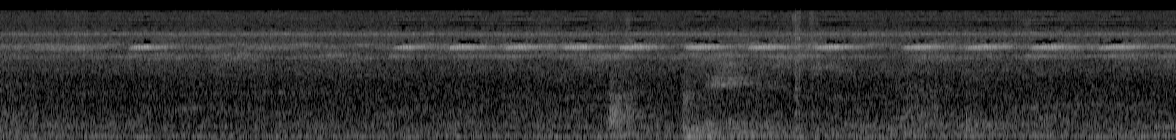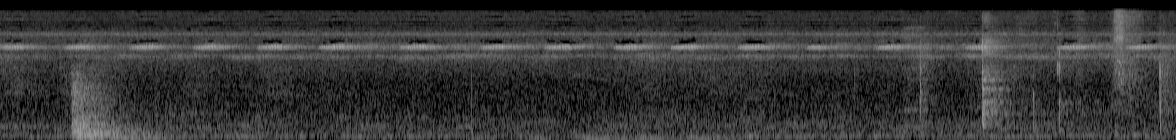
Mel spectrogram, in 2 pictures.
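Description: Near silence with faint high-pitched insect chirping repeating about twice a second. A single thump about twelve and a half seconds in, and a couple of faint clicks near the end.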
